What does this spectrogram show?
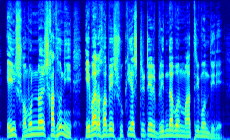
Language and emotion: Bengali, neutral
